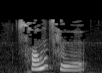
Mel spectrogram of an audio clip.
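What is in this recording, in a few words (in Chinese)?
"从此", Mandarin Chinese; chinese flashcards; hsk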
